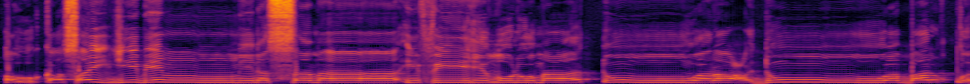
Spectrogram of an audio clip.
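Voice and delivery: Quran recitation. Shown as a demonstration. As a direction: recite the verse slowly and melodically. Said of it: "इस तरीके से बोलेंगे, सुनिएगा".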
